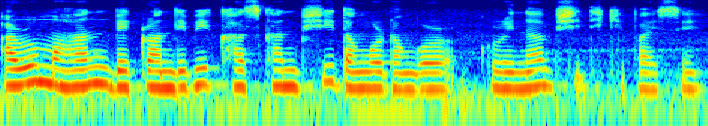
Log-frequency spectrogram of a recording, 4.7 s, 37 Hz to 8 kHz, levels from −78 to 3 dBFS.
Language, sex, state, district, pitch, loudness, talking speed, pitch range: Nagamese, female, Nagaland, Dimapur, 195 Hz, -16 LUFS, 190 wpm, 185-210 Hz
